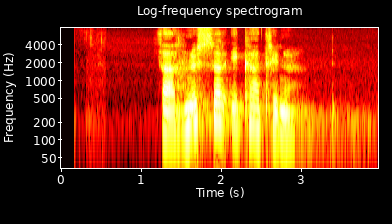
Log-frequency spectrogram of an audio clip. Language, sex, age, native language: Icelandic, female, 50-59, Icelandic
